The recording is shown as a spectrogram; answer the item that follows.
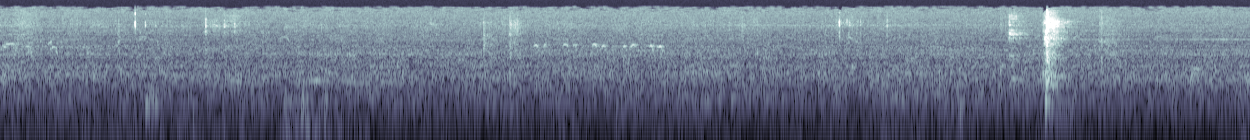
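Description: Quiet outdoor range ambience with a brief faint chirping in the middle, then a single sharp snap about five seconds in: an archer's recurve bow being shot.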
